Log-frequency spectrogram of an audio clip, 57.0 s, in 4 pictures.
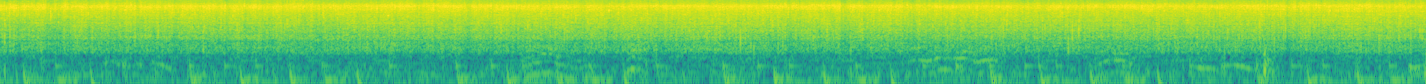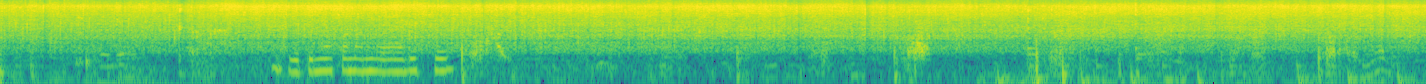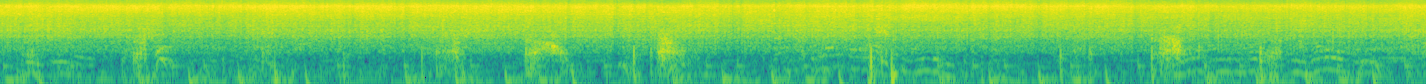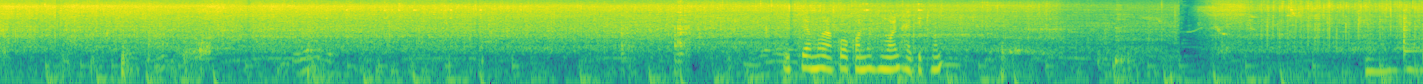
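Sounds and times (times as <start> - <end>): food sizzling in a pan: 0.0 - 57.0
spatula scraping a pan: 49.0 - 49.9.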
